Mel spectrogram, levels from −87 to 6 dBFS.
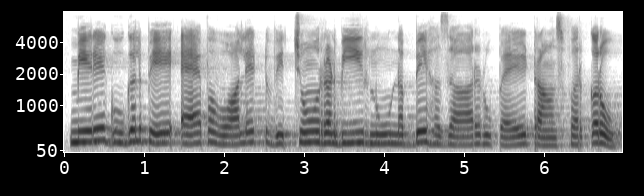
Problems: background sounds at intervals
